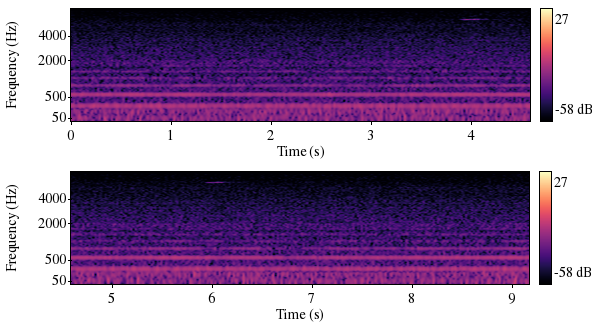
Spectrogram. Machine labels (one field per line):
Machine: fan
